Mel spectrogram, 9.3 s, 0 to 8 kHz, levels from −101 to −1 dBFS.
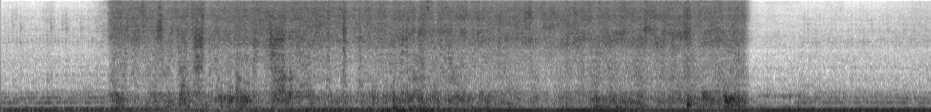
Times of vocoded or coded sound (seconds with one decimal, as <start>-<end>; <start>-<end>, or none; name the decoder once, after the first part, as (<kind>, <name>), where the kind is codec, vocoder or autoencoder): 4.9-8.0 (codec, SNAC)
